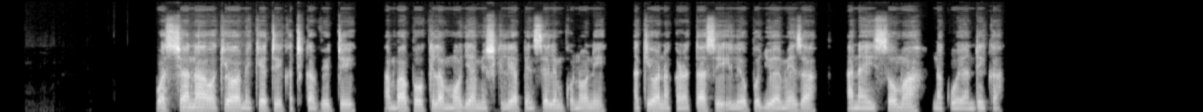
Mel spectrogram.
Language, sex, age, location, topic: Swahili, male, 25-35, Dar es Salaam, education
